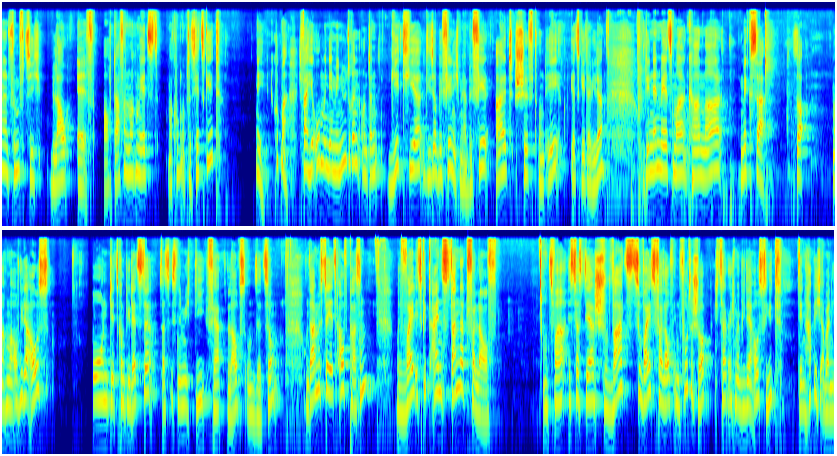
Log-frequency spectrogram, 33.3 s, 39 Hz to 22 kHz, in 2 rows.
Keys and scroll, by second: 4.5 alt+shift+super+e, 10.6 alt+shift+super+e, 11.7 ctrl+alt+shift+super+e, 11.9 ctrl+alt+shift+super+i, 12.5 ctrl+super+i, 13.3-15.6 typing.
